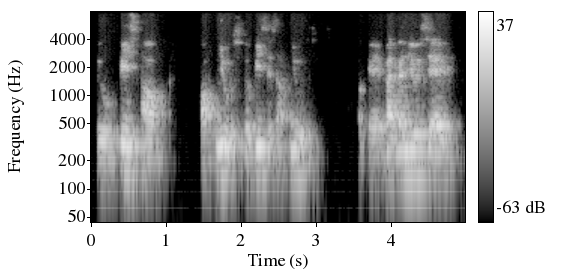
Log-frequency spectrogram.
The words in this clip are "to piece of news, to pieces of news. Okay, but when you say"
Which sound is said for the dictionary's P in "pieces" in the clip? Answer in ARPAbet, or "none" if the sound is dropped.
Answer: B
